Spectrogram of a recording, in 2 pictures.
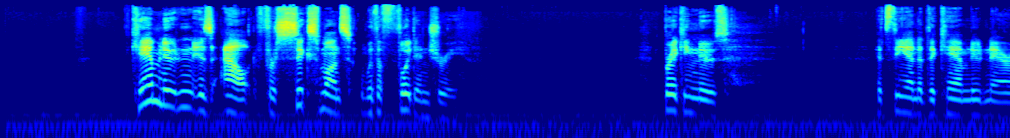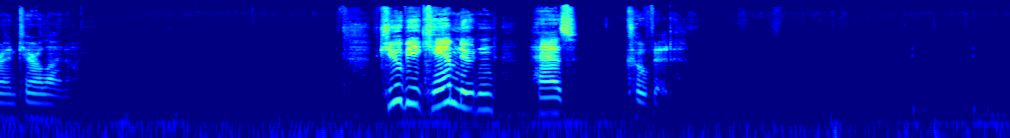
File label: Sports Announcer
